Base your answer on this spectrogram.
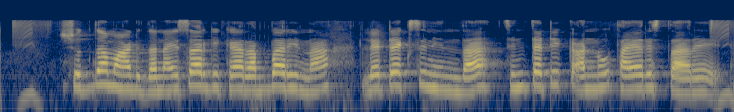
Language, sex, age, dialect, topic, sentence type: Kannada, female, 18-24, Coastal/Dakshin, agriculture, statement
